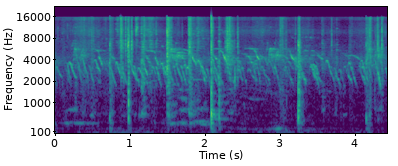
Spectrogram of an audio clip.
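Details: Iranian francolin (irani teetar) chicks giving quick falling cheeps in a busy overlapping chorus, with loud tapping knocks at irregular intervals.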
